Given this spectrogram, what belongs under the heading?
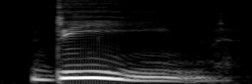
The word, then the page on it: dean: díːn; ディーン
